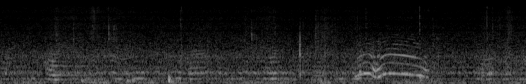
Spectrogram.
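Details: Honey bees humming in a steady, low drone with a higher overtone held throughout; a brief voice-like sliding sound rises and falls near the middle.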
